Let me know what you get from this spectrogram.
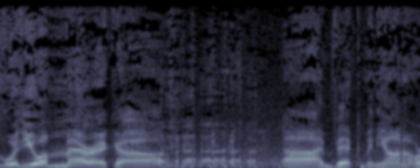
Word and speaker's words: Mignogna: It looks pretty scary to look at all the letters that you don't pronounce. – Right. – It's Italian. You know, those crazy Italians. – Mm-hmm. – They throw a lot of extra letters in there, but it's very simple. Mignogna.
